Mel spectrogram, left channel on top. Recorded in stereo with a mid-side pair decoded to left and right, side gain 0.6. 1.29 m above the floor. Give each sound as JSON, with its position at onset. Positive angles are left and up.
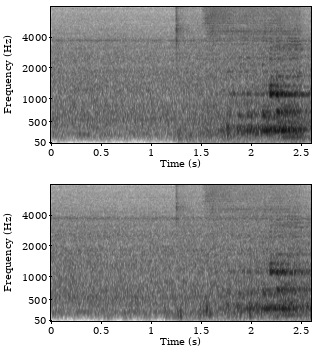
{"t": 1.2, "sound": "a toilet flushing", "azimuth_deg": 30, "distance_m": 1.3}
